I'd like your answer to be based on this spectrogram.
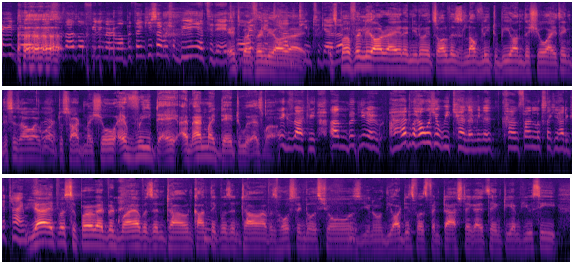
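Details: Adult speakers in a TV studio; normal speech.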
